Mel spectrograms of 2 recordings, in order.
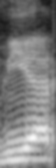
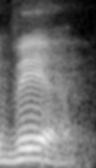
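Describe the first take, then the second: First: वियर, rhyming with "ear"; common ee mispronunciation. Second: वेयर, rhyming with "air"; ay-er vowel. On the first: Teacher copying a common slip for students, वियर with "ee-er". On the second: Teacher correcting a common slip for students, वेयर with "ay-er". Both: Shown as a demonstration. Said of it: "बहुत से लोग वियर ऐसे बोल देते हैं".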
